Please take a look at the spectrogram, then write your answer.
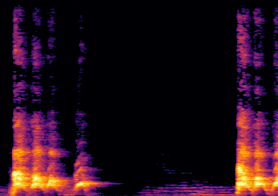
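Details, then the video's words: Shih Tzu dog barking: two bursts of sharp, harsh barks, three or four quick yaps in each, separated by a pause of about two seconds with faint low murmuring. "The barking Shih Tzu dog."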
